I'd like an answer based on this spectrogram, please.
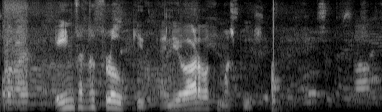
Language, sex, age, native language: Icelandic, male, 14, Icelandic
